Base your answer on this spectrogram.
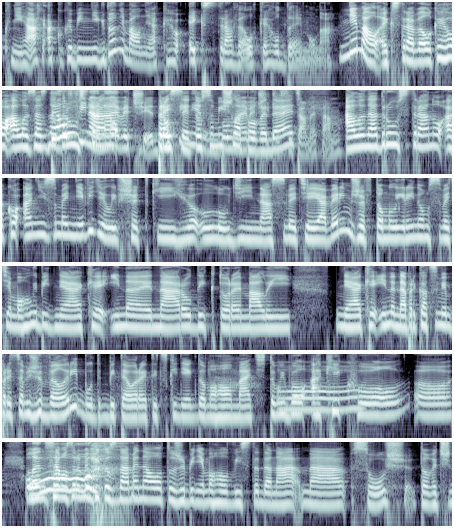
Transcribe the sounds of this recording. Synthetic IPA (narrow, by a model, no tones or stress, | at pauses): kɲiɦa̰ːxakɔkɛbiɲiɡd̪ɔɲɛmalɲɛakɛɦɔʔɛkst̪ɾaʋɛ̰lkɛɦɔd̪ɛ̰ːmɔ̰na̰ɲɛmalʔɛkst̪ɾaʋɛlkɛːɦɔalɛzaznaɛdlɾuhuinaanajʋɛt͡ʃɪɛpɾɛsɲɛɔsɔmiʃlapɔʋɛd̪acamɛt̪a̰malɛnad̪ɾuɦust̪ɾanuʔakɔʔaɲizmɛɲɛʋiɟɛlifʃɛt̪kiːɣluɟiːnasʋɛcɛjaʋɛɾiːmʒɛft̪ɔmliɾinɔmsʋɛcɛmɔɦlibiɟɲɛakɛːʔinɛːnaːɾɔd̪ikt̪ɔɾɛːmali | ɲɛakɛːʔinɛːnapɾiːklat̪simɛmpɾɛt̪st̪aʋiɟʒɛʋɛlɾibud̪bit̪ɛɔɾɛt̪it͡skiɲɪɛɡd̪ɔmɔɦɔlmact̪ɔbibɔlʔakiːkʰuɔl | lɛnsamɔzɾɛɪmɛbit̪ɔznamɛnalɔt̪ɔʒɛbiɲɛmɔɦɔlʋiːst̪ɛd̪ananasuʃt̪ɔʋɛt͡ʃin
